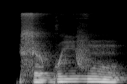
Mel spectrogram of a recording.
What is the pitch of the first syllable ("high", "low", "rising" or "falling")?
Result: low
